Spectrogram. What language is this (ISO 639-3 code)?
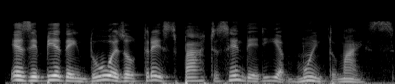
por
